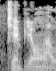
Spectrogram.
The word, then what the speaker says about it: Campeón: Campeón with the accent and everything. Mundo. Yeah, I'm a very authentic Campeón. accent. I don't know if I mentioned that. Yeah, Campeón del Mundo.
